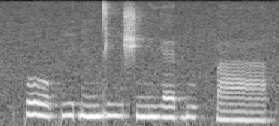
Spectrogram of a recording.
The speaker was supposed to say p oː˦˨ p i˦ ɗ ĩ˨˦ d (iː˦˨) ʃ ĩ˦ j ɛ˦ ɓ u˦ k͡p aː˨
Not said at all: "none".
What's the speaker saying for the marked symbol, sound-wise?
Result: iː˦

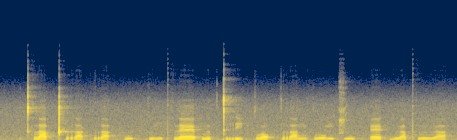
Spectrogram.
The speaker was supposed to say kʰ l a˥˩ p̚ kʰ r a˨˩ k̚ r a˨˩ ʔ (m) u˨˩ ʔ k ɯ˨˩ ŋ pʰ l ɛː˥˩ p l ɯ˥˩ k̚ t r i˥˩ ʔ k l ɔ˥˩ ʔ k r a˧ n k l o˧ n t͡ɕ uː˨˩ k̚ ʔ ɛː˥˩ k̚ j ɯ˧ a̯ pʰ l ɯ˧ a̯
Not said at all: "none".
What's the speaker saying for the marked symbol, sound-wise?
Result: p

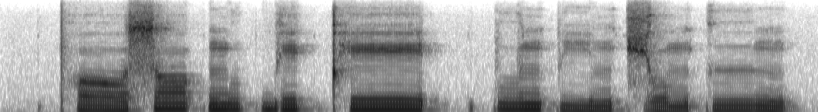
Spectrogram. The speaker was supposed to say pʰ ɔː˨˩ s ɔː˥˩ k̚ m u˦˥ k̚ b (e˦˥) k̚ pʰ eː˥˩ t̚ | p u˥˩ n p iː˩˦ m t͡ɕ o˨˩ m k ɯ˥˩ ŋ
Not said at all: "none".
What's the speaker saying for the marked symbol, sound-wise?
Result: e˦˥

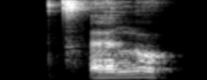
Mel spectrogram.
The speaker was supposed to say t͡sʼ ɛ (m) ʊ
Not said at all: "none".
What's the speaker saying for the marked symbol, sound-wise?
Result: n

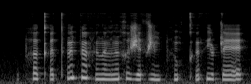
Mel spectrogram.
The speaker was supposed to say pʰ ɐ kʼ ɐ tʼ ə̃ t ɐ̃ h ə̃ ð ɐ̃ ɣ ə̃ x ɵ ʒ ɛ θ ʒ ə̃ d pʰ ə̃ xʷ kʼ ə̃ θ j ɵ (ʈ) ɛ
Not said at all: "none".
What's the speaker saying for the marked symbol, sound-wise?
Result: ʈ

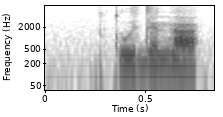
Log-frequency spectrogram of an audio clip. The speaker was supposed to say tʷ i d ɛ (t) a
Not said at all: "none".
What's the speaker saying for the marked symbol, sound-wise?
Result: n̪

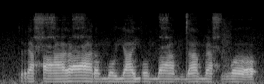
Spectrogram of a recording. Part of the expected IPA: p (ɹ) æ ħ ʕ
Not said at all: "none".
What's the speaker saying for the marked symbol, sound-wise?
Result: r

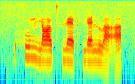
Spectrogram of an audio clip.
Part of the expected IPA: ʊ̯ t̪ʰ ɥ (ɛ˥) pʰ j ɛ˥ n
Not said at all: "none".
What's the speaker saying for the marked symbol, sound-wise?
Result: ɛ˥˩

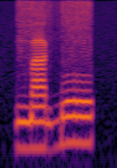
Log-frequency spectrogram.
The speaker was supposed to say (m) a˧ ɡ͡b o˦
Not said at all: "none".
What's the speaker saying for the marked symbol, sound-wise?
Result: m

